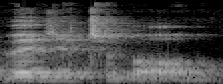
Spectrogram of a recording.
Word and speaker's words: vegetable: the same pattern here we see this second e and it makes us want to say veggie vegetable vegetable but this e would make that same schwa south of vega vegetable vegetable and it's not necessary to understand the word and it actually requires more effort to say it like that so the way english speakers actually say this is vegeta vegetable so the same way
